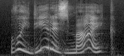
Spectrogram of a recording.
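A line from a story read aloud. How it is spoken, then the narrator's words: Exclaiming. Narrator (Italian): esclamò la signorina Squeers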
